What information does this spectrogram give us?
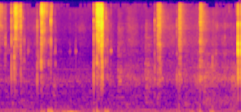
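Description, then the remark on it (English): A dog crunches on a carrot, sharp crackly bites coming at an irregular pace, with one especially loud snap partway through and softer chewing crunches between, no voices. “And what are you eating? I hope that's something you can eat. Yep, it's carrot.”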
